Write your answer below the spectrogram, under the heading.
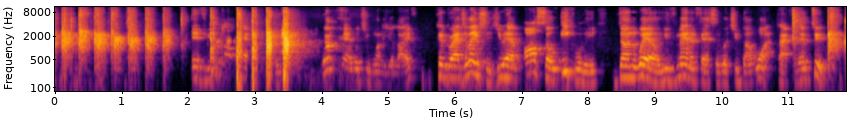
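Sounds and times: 
audience clapping: 0.0s - 3.8s, 11.1s - 11.8s
speech: 2.1s - 11.8s.

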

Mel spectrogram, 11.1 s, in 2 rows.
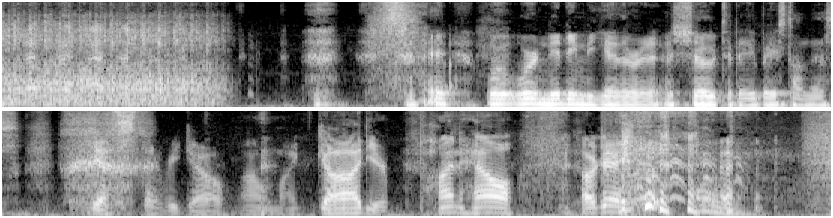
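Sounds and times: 
sewing machine running: 0.0s - 1.6s
laughter: 0.0s - 3.3s, 9.3s - 11.0s
speech: 2.1s - 11.0s.

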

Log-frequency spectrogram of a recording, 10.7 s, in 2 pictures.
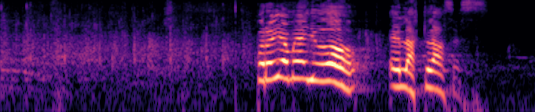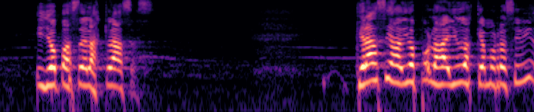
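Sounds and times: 
audience applause: 0.0s - 3.9s
speech: 2.6s - 4.8s, 5.7s - 6.9s, 8.9s - 10.6s.

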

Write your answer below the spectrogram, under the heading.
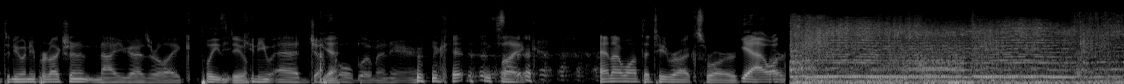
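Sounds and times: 
speech: 0.0s - 8.0s
laughter: 4.2s - 6.0s
very slow moving motorcycle: 7.9s - 11.2s.

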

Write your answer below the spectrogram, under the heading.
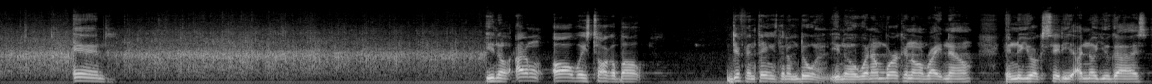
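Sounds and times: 
audience applause: 0.0s - 5.0s
speech: 0.7s - 1.2s, 4.8s - 6.6s, 7.2s - 11.5s.

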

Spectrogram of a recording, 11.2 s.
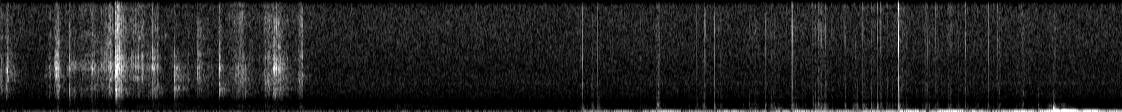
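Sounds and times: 
pin plucked from a microphone: 5.8s - 10.9s
microphone pulled handling noise: 7.8s - 11.0s.

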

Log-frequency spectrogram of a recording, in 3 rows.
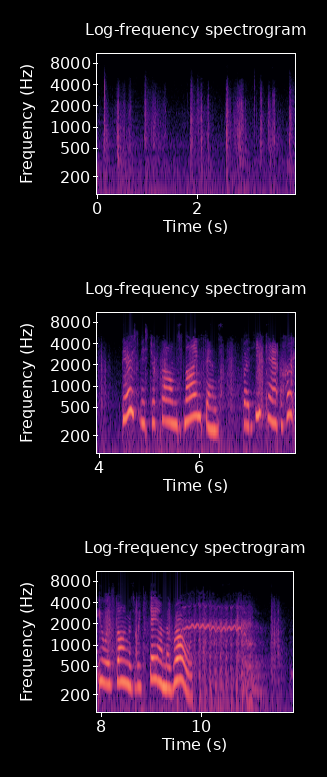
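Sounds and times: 
speech: 4.5s - 10.1s
distant horse whinnying: 9.7s - 11.4s.

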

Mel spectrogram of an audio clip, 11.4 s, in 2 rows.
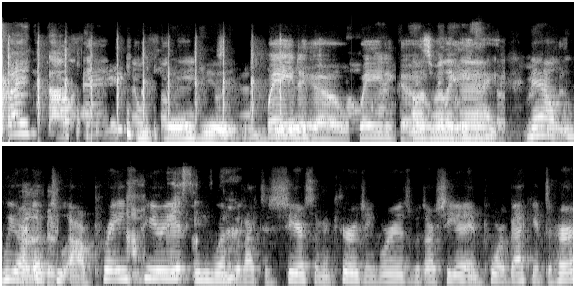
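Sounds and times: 
round of applause: 0.0s - 3.0s
laughter: 0.0s - 6.3s, 7.0s - 8.1s
speech: 0.2s - 11.4s.

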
